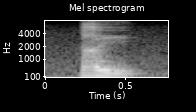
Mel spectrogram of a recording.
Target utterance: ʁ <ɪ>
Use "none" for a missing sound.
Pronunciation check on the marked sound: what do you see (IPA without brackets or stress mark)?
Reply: i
